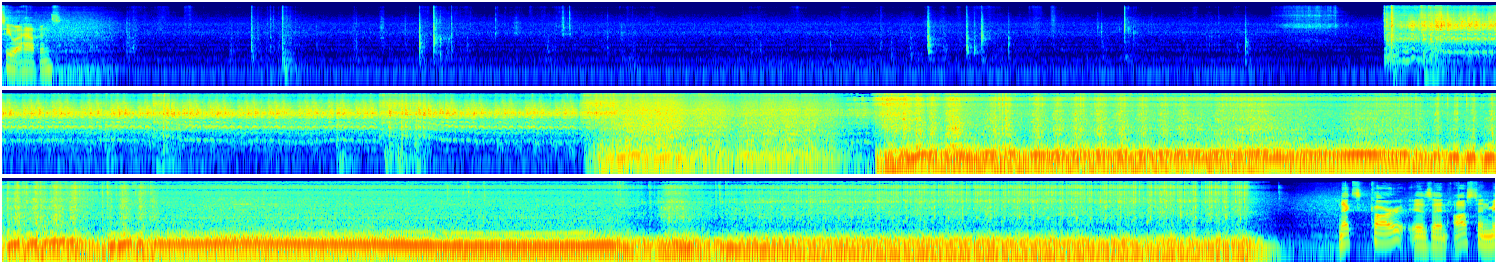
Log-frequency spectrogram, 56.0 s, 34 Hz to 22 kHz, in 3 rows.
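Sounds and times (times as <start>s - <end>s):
starter motor cranking: 17.3s - 26.6s
car engine revving and idling: 25.9s - 53.4s.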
